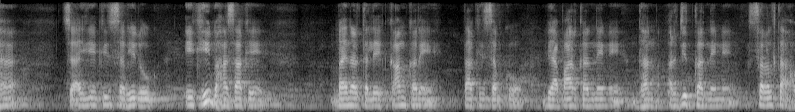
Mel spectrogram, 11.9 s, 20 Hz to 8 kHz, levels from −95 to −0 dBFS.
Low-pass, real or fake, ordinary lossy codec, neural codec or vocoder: 7.2 kHz; fake; AAC, 48 kbps; vocoder, 44.1 kHz, 128 mel bands every 256 samples, BigVGAN v2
